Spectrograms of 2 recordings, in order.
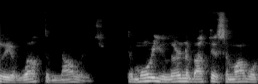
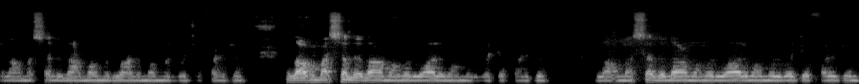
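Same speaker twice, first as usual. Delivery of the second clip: quick, softer devotional recitation; recited salawat; 3 semitones lower, 3 dB quieter, faster than usual. Acted. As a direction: run the blessing off in one breath. Leads repeated salawat.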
